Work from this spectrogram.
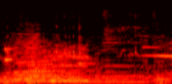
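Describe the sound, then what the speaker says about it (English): Turkeys gobble in a video game, a close, dense run of rattling gobbles that carries through the whole short stretch with no voices over it. "Oh, turkeys."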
